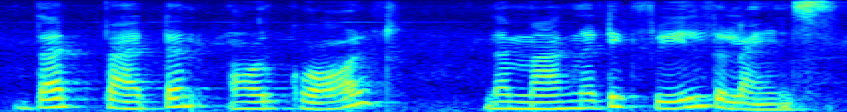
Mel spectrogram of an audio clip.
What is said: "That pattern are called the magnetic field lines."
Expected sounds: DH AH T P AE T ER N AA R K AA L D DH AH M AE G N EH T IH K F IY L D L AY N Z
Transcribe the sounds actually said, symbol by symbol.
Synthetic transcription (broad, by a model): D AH T P AE T ER N AA R K AA L D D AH M AE G N EH T IH K F IY L D L AY N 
